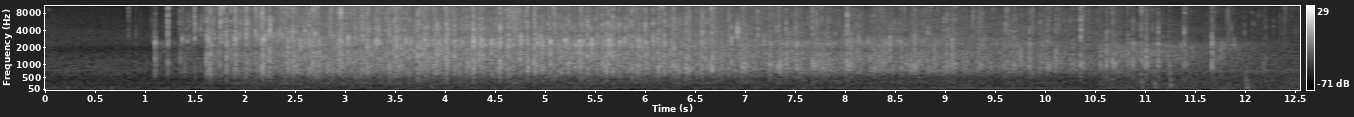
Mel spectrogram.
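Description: Audience applauding: a few scattered claps about a second in, swelling quickly into full, steady applause that tapers off near the end.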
